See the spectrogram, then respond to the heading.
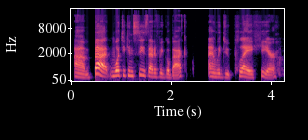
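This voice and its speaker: A woman with a fairly low voice hosts a casual coding livestream. She talks informally, like a developer telling things to regular viewers, with animated storytelling. The sound is close and dry. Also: moderate pace, no room sound. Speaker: livestream host and web developer. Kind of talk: casual live coding stream chat.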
